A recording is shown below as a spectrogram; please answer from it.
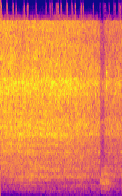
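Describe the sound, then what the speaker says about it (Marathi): Boiled dal poured into a hot tempering of mustard seeds and curry leaves hisses loudly and steadily at close range, with a brief clatter near the end. "उकळलेली डाळ फोडणीसाठी टाकणार आहोत"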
